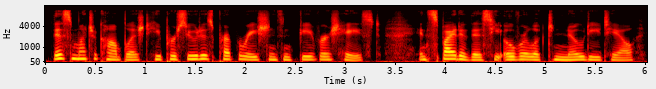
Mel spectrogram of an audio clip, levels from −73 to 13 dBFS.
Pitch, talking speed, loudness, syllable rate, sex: 190 Hz, 180 wpm, -19 LUFS, 6.1 syllables/s, female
